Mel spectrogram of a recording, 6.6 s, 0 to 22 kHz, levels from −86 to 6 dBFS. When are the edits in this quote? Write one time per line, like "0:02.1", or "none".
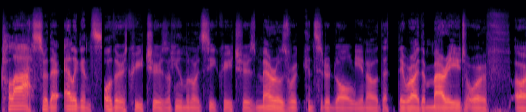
0:01.3
0:01.6
0:02.1
0:03.8
0:04.4
0:04.9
